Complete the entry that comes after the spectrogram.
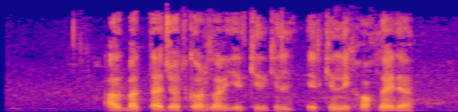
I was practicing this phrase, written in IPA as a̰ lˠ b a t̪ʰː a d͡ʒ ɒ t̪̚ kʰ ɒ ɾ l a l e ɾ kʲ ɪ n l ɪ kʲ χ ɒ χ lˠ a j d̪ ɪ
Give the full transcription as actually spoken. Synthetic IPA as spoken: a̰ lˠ b a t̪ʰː a d͡ʒ ɒ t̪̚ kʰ ɒ ɾ l a ɾ e ɾ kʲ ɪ n l ɪ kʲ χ ɒ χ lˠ a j d̪ ɪ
